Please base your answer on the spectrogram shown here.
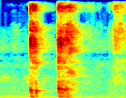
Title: Baby fakes coughs to get a reaction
